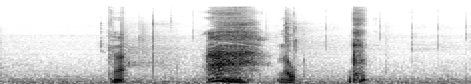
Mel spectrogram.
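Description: A young man exclaims loudly and with animation into a close microphone.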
